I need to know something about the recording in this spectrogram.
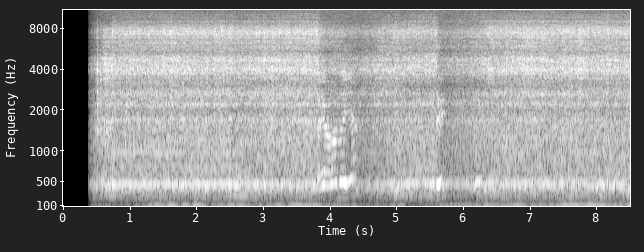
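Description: Steady factory machinery noise, a constant hum over a low rumble, with a brief voice about four seconds in.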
